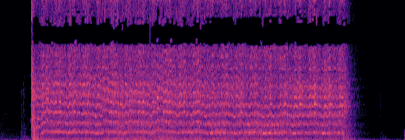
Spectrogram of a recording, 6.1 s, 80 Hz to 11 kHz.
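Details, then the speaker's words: 1971 International Metro Mite, AMC 232 engine, no-start attempt: about five seconds of steady high starter whir never catching; cranks but doesn't fire, later started with a shot of fuel. "Well, now it doesn't seem like it's firing, does it? Like it was before."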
